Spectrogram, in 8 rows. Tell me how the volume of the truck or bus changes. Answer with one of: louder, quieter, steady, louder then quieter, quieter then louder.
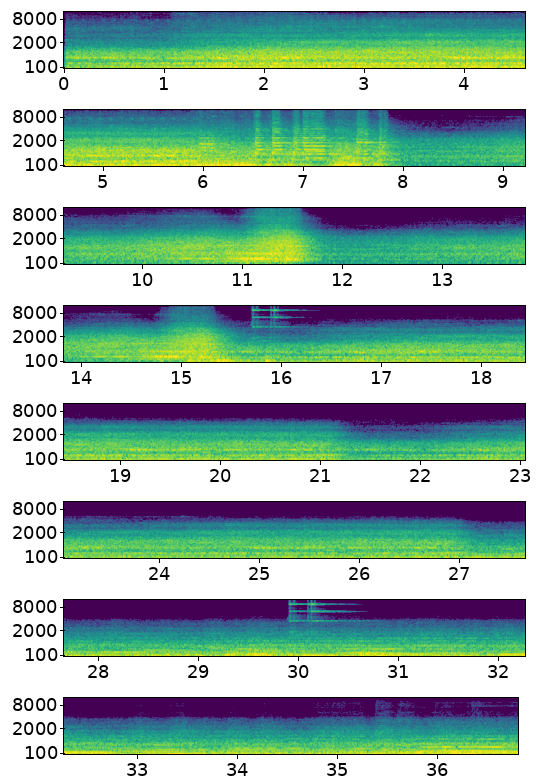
quieter.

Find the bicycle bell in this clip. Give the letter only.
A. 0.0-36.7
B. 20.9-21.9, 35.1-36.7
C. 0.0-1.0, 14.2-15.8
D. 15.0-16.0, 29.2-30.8
D.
